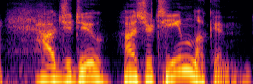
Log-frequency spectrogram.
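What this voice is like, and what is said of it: Fake excited, enthusiastic tone. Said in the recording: “My eyes are dead, but my voice is excited. ... Your voice is very excited.”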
